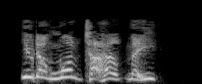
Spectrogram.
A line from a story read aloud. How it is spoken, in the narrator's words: screamed at her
